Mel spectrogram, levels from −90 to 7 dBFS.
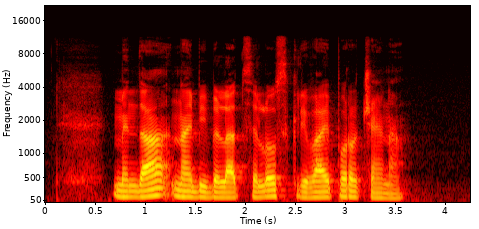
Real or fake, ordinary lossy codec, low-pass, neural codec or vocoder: real; none; none; none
